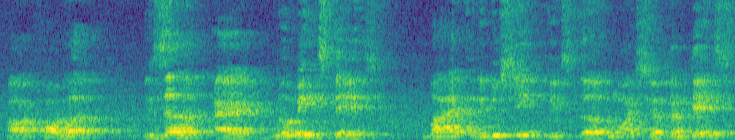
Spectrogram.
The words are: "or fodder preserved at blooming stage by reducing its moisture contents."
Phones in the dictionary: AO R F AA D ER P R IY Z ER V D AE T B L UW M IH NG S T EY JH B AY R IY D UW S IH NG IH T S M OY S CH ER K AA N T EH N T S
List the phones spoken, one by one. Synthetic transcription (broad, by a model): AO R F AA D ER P R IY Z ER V AE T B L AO M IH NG S T EY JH B AY R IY D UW S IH NG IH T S M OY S ER K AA N T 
